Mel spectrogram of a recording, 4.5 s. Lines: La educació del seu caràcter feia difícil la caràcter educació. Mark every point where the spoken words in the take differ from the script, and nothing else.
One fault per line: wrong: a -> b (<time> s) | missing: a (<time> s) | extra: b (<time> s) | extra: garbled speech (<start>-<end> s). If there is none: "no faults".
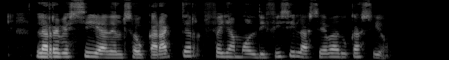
wrong: educació -> revessia (0.5 s)
extra: molt (2.5 s)
wrong: caràcter -> seva (3.2 s)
